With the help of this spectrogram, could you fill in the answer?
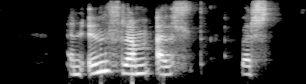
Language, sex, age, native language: Icelandic, female, 10, Icelandic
